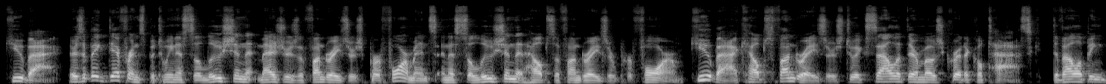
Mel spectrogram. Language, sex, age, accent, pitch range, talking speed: English, male, 40-59, American, 95-130 Hz, 175 wpm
